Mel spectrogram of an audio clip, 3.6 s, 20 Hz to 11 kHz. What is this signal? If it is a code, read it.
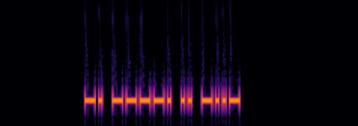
Morse code, heard as a keyed tone, about 34 wpm, 700 Hz. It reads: N9IX
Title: USA Call Signs - 4 Characters - 2x Character Spacing - 35wpm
